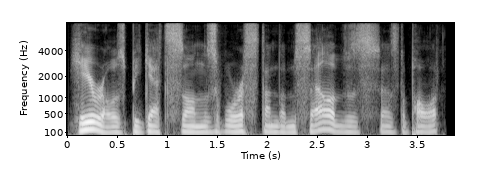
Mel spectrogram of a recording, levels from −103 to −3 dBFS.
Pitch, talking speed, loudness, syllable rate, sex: 110 Hz, 140 wpm, -20 LUFS, 3.8 syllables/s, male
